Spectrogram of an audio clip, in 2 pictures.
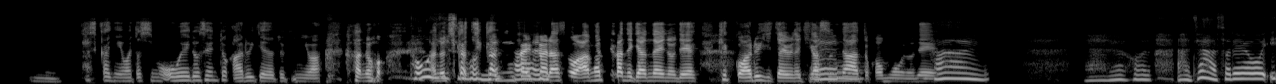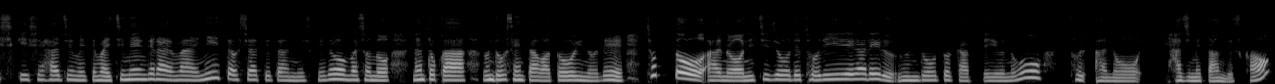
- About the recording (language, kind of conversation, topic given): Japanese, advice, 運動しても体重や見た目が変わらないと感じるのはなぜですか？
- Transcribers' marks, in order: laughing while speaking: "遠いですもんね。はい"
